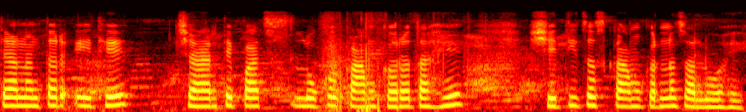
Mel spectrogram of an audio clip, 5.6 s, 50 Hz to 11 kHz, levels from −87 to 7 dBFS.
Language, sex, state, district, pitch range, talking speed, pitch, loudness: Marathi, male, Maharashtra, Washim, 225-250 Hz, 150 wpm, 235 Hz, -16 LUFS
